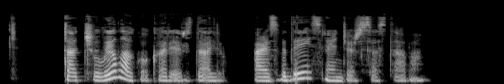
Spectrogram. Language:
Latvian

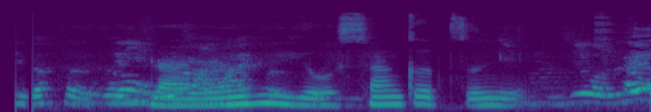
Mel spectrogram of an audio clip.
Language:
Chinese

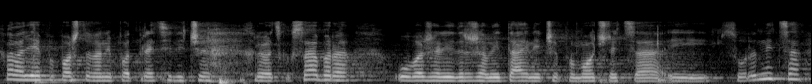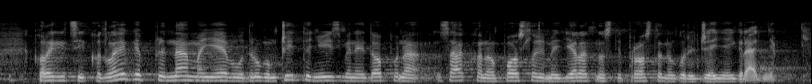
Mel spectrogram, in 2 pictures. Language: Croatian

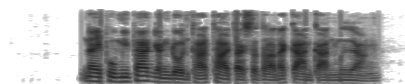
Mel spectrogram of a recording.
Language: Thai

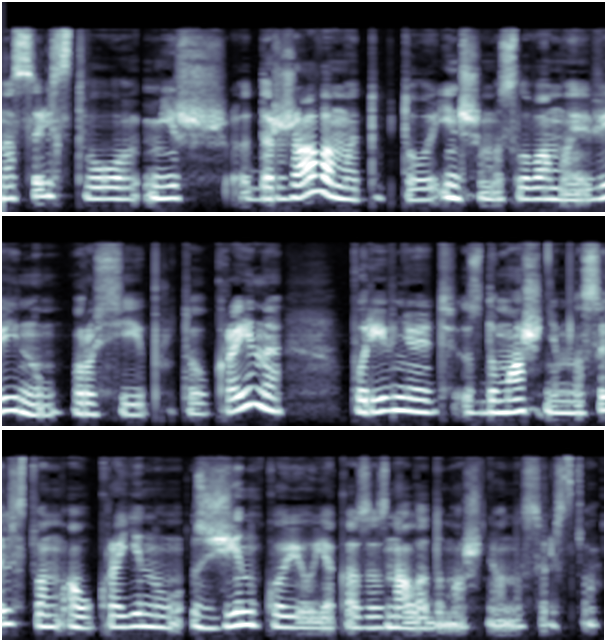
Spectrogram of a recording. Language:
Ukrainian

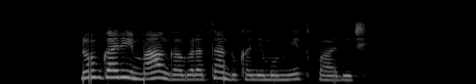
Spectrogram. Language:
Kinyarwanda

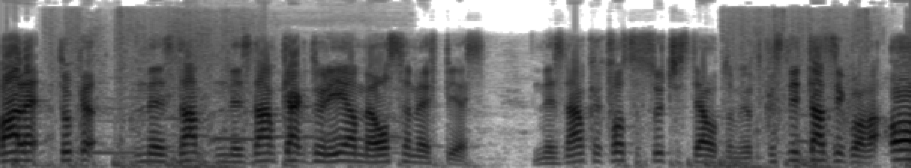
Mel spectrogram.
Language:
Bulgarian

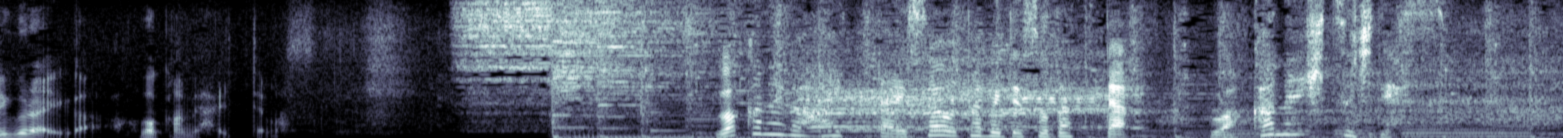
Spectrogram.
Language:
Japanese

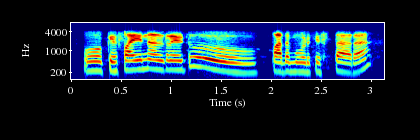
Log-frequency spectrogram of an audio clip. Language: Telugu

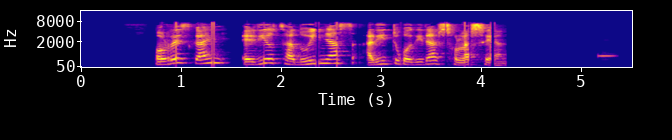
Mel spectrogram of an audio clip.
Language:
Basque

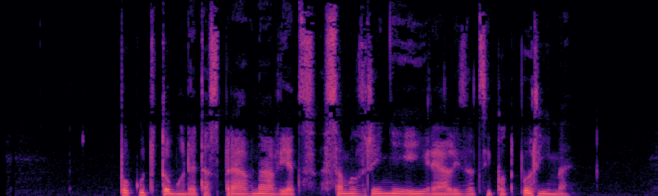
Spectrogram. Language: Czech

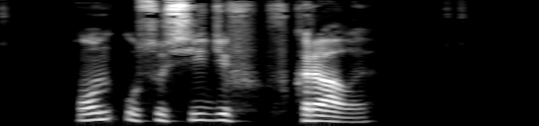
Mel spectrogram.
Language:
Ukrainian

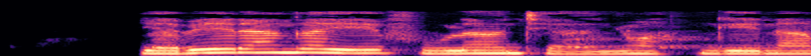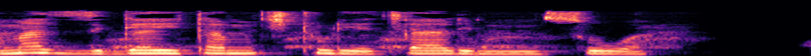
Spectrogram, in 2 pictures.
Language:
Ganda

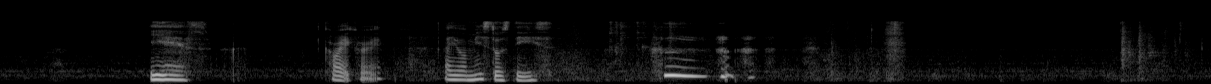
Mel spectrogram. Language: English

